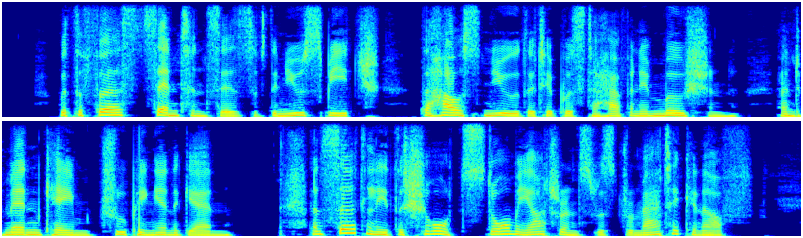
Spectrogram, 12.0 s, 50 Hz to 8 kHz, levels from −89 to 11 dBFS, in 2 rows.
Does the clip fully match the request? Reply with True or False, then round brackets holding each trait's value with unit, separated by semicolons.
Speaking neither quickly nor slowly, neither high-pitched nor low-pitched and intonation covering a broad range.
False (165 wpm; 160 Hz; 3.8 semitones)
